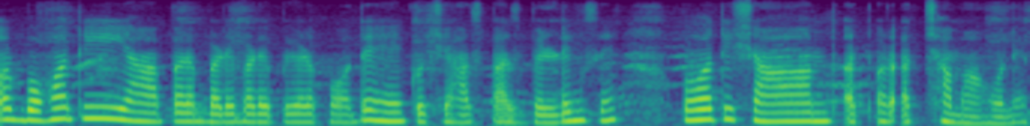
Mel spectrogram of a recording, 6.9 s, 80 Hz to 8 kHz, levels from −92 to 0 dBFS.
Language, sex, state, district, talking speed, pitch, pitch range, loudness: Hindi, female, Chhattisgarh, Korba, 200 wpm, 205 Hz, 185-230 Hz, -18 LUFS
